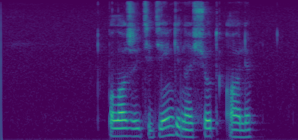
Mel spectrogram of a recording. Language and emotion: Russian, neutral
